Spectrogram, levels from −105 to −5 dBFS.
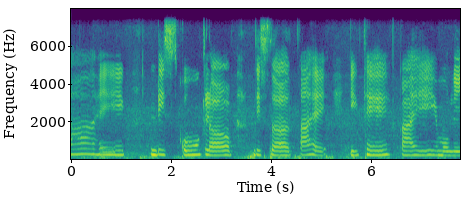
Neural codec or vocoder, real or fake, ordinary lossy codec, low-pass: none; real; none; 7.2 kHz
